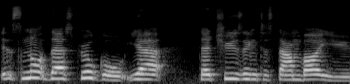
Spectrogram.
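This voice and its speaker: A woman speaks at a moderate pace with ordinary pitch variation against a quiet background. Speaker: vlogger. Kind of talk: casual vlog chat, opinion. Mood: frustrated, passionate. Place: home room. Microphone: camera far.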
